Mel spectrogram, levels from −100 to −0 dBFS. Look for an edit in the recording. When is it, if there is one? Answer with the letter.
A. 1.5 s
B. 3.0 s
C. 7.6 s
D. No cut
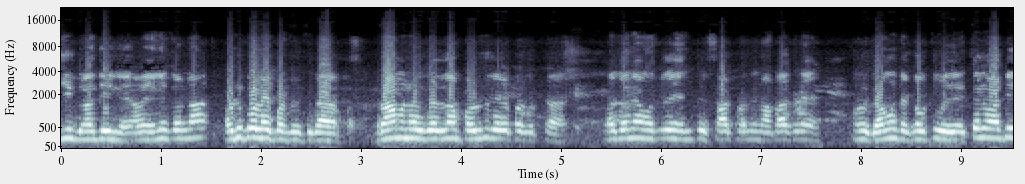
A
